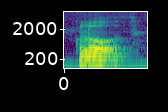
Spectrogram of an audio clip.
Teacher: words such as cloth, gone, off, often were pronounced with O instead of A, so that often and orphan were homophones.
